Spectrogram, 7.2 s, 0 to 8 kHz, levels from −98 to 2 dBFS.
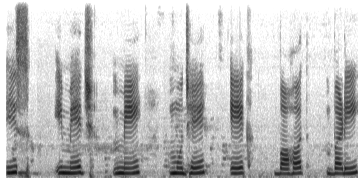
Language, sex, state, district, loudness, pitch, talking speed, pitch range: Hindi, female, Madhya Pradesh, Dhar, -14 LUFS, 240 Hz, 60 wpm, 230-255 Hz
